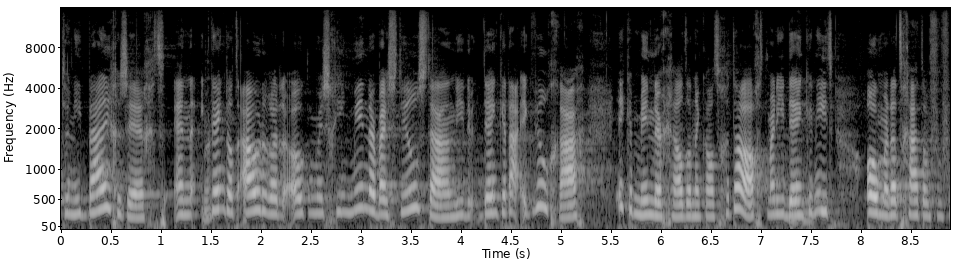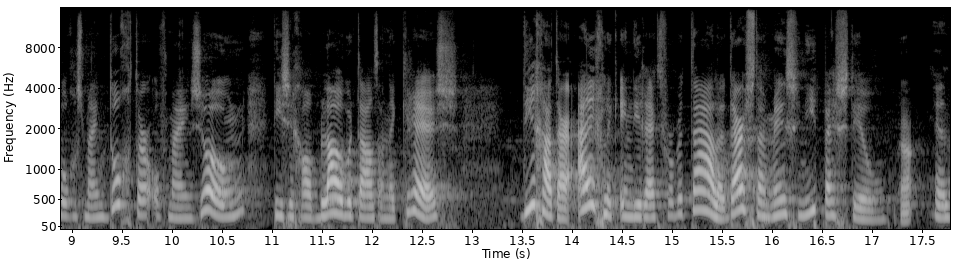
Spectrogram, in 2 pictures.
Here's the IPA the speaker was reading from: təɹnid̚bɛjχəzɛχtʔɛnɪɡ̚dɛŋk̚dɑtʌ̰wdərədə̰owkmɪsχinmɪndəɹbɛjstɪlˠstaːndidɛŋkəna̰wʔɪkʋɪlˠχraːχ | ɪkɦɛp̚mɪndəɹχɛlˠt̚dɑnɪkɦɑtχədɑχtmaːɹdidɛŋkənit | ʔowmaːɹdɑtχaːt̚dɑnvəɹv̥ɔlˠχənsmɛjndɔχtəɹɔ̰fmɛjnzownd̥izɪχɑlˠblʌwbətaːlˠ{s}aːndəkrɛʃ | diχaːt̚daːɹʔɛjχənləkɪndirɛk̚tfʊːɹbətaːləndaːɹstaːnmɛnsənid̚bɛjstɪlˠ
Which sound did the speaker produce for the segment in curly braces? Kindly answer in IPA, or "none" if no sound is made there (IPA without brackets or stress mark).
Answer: t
